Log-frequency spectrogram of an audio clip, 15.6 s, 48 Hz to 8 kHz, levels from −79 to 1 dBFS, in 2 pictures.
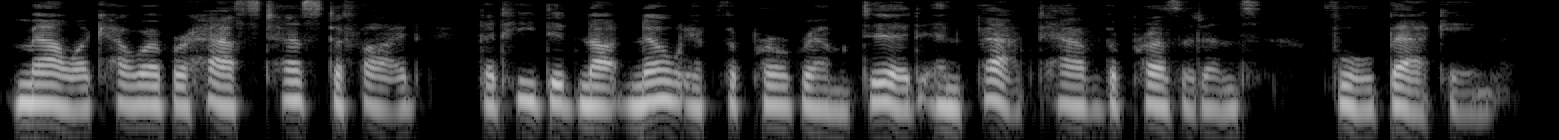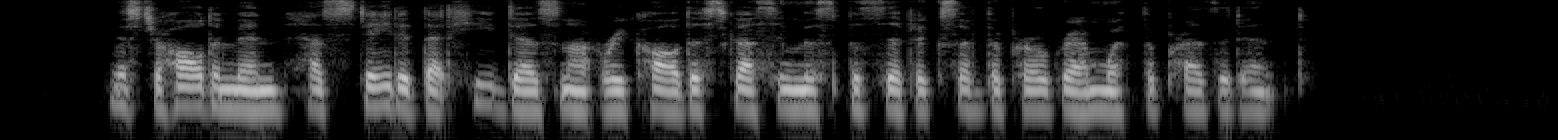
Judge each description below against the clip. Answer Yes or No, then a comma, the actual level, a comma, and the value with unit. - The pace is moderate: Yes, average, 155 wpm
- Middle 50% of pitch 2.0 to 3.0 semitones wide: Yes, average, 2.7 semitones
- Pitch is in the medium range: Yes, medium, 160 Hz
